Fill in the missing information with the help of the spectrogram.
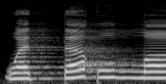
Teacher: Lam pada lafaz Allah atau lam jalalah dibunyikan secara tafkhim. Karena huruf sebelumnya berbaris dammah, maka dibacanya tebal. · Karena alif lam menghadapi huruf syamsiyah yaitu lam, maka alif lam tidak kita baca atau dinamakan dengan idgham syamsi.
